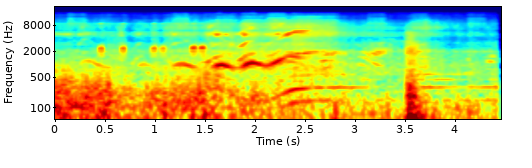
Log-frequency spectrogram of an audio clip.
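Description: A model aircraft's small motor winds up in pitch a little over two seconds in, then holds a steady note. Wavering whistle-like tones come before it, there is a single knock near the end, and wind rumbles on the microphone throughout.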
